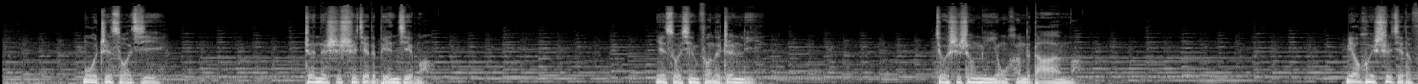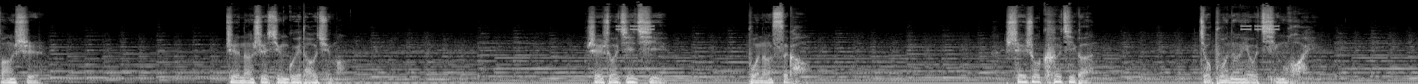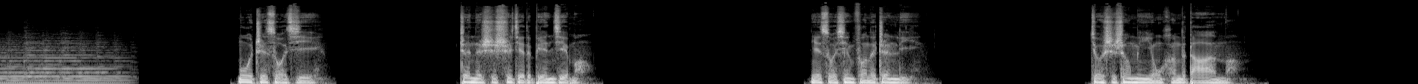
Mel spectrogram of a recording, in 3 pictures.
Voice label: 男 品牌广告; oppo广告

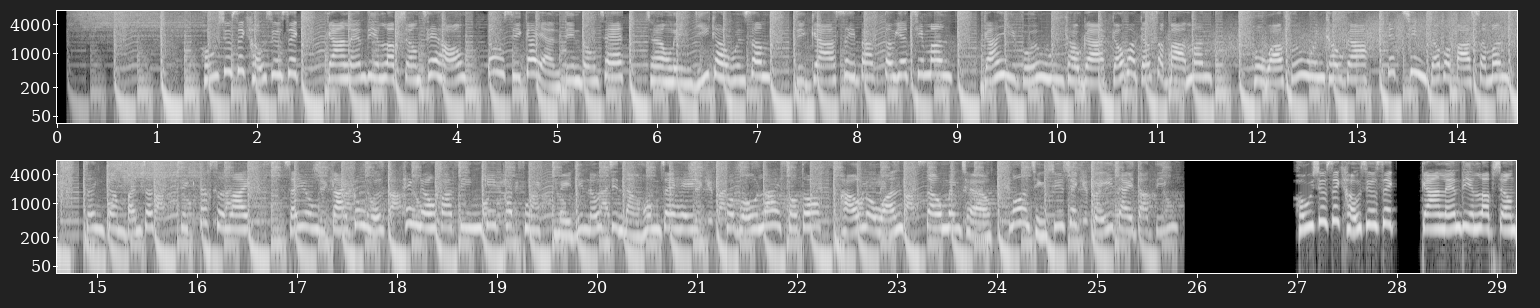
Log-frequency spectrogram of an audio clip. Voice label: 英女, 粤语促销

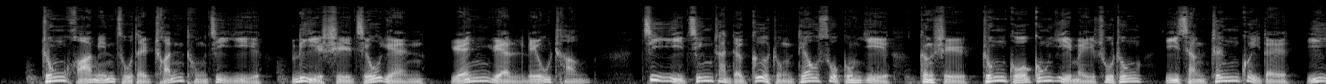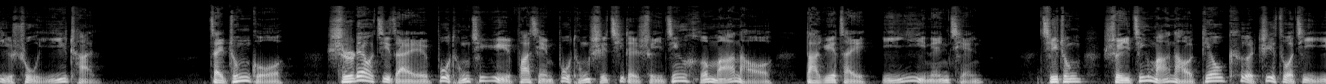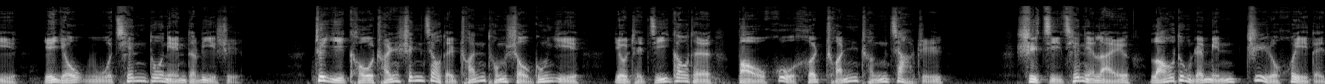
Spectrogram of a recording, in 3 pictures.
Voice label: 男 解说词; 水晶玛瑙制作技艺录像片

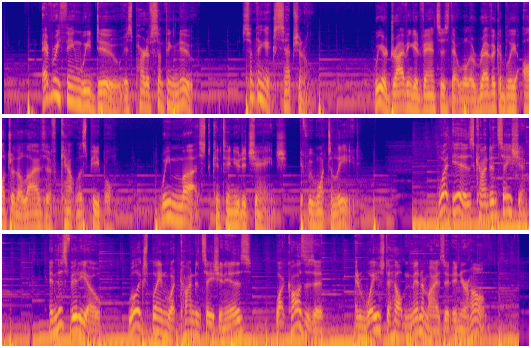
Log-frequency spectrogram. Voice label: 外籍英男 普通叙述风格

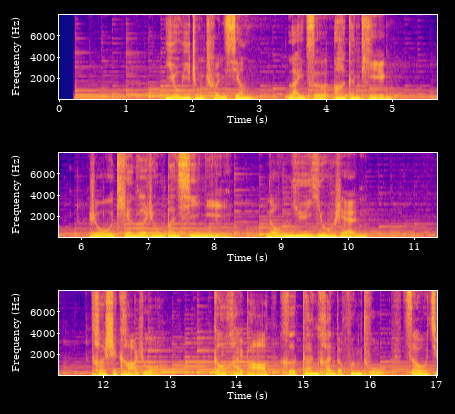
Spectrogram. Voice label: 男 广告 葡萄酒, 国语男声配音

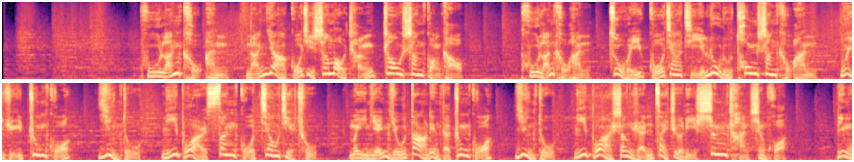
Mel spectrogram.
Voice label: 招商广告, 大气口岸

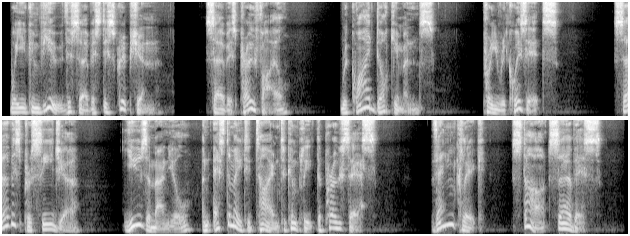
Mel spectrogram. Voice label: 英男, 产品操作

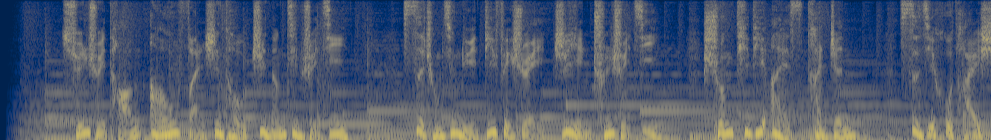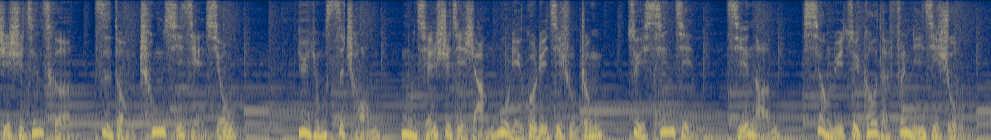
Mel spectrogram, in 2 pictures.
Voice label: 男 产品功能介绍

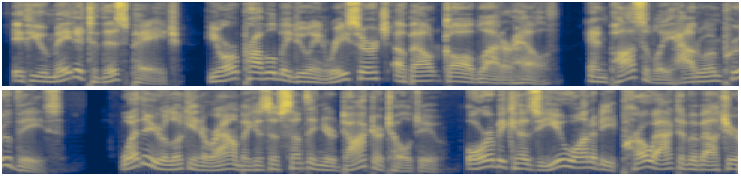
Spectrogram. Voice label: 外籍英男 干音 产品介绍

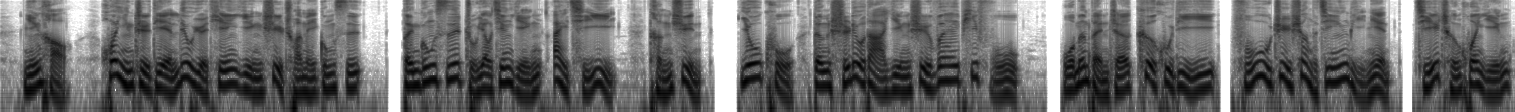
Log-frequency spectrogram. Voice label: 男,彩铃,商务温馨

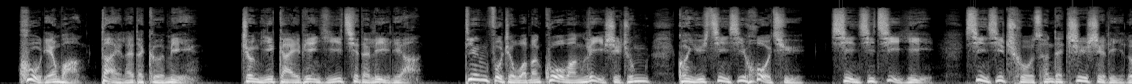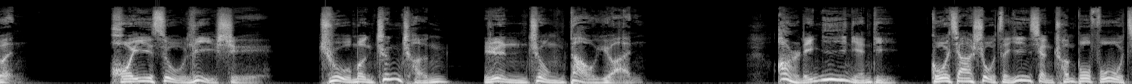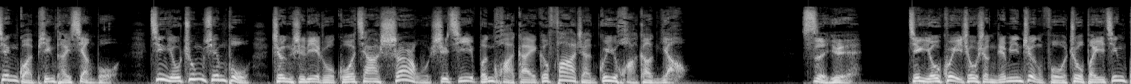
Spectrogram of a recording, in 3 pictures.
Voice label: 男 解说专题 解说词; 版权云项目

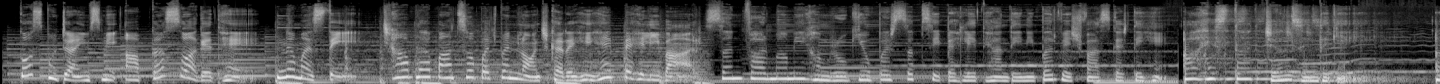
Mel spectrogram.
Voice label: 外籍印女 多种风格 混剪

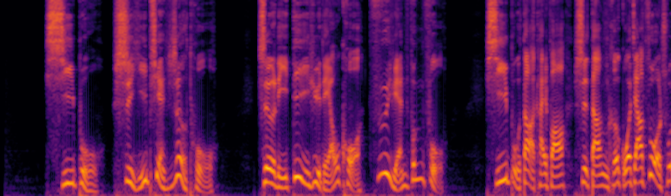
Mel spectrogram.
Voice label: 男 宣传片 宣传片解说; 华电金沙江上游水电开发有限公司

